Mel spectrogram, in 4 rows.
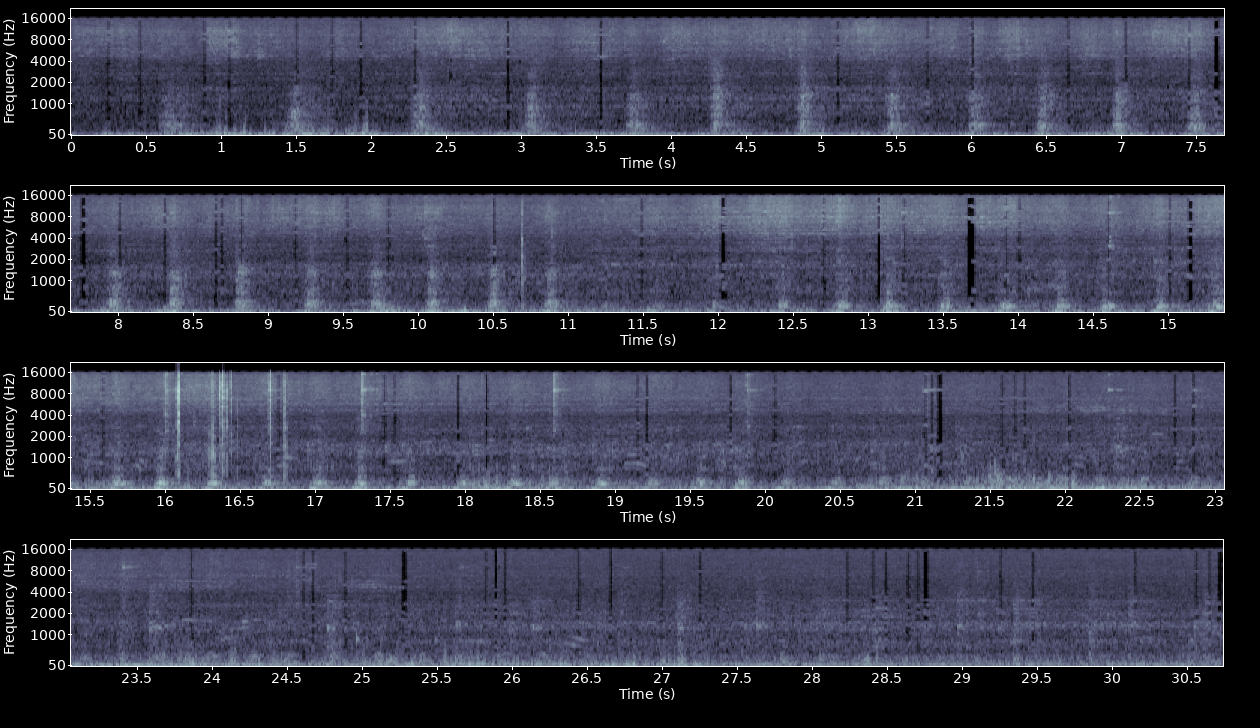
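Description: Pannier tank steam locomotive L150 working a train past at close range, its exhaust beats quickening as it gathers speed, loudest as it passes about halfway through. Vintage Metropolitan Railway carriages then roll by with a steady rumble.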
